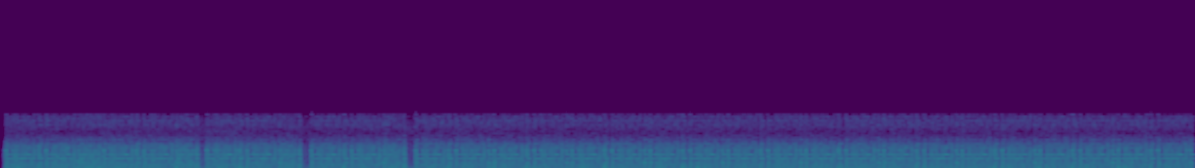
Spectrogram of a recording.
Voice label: Interop Mutual Aid, scanner audio; G1 Interop MutualAid-InterS; ThompsonPeakHigh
